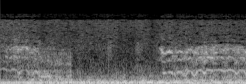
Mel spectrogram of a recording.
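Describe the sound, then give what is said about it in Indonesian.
A horse neighing loudly, a long shaky whinny that holds steady and fills the whole clip with little pause. “Namun belum terlalu jauh anak muda itu pergi, tiba-tiba terdengar ringkik kudanya.”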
